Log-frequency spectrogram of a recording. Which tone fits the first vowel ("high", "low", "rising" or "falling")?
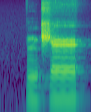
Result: high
